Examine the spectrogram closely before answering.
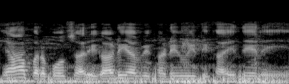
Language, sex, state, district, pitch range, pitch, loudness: Hindi, male, Haryana, Rohtak, 130-140 Hz, 130 Hz, -15 LUFS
